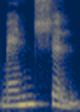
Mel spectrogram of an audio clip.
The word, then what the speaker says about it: mention: Okay, little bit of problem in Okay, pronouncing, yeah, yeah, because son, all the words, okay, that, for example, mention, okay, it has that sh ka sound, mention, okay, but when mention.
